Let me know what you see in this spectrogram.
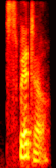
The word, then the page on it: sweater: Indian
